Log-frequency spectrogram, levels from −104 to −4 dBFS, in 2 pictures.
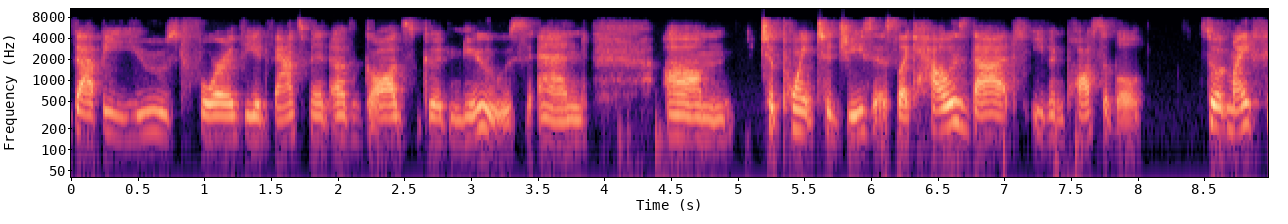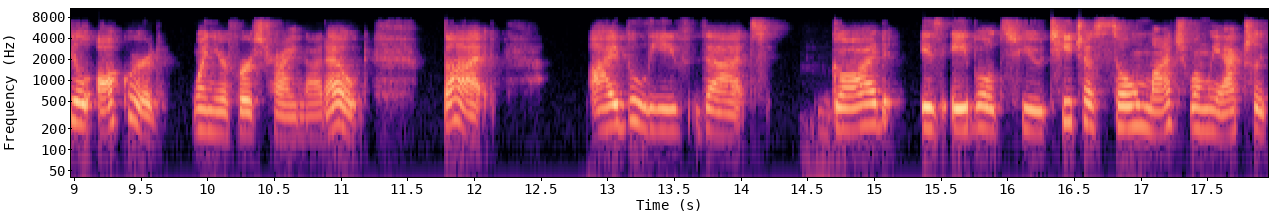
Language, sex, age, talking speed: English, female, 20-39, 160 wpm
